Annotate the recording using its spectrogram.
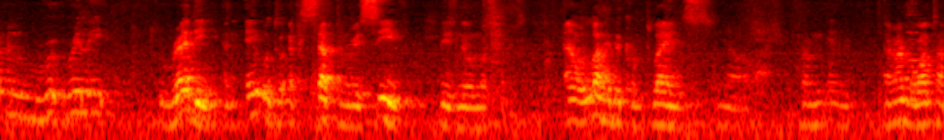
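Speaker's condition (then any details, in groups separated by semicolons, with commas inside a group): No condition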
